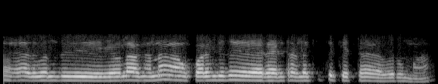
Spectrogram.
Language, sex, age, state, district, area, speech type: Tamil, male, 60+, Tamil Nadu, Tiruvarur, rural, conversation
